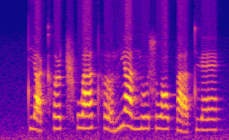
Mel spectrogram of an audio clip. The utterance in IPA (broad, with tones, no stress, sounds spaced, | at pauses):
t̪ j ä̰˨˩ kʰ ɤ˧˥ ʈ͡ʂʰ w ä˧˥ t̪ʰ ɤ̰˨˩ n̪ j ä˥˩ n̪ u˥ s w ɔ˥ p ä̰˨˩ t̪ ɥ ɛ˥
